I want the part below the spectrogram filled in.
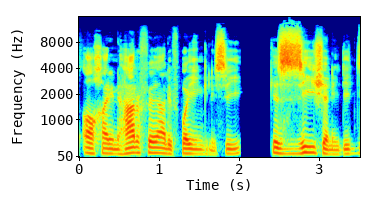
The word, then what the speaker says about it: Z: زی تلفظ امریکایی هست. خانمی که داشت حروف رو میخوند امریکایی بود، بنابراین این حرف رو زی تلفظ کرد. تلفظ زد هم درسته. تقریبا بقیه کشورهای انگلیس زبان به جز امریکا همه این رو زد تلفظ میکنن. فقط امریکایی ها هستن که زی تلفظ میکنن.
